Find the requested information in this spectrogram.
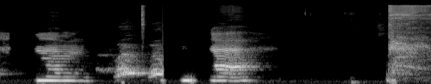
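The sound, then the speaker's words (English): A dog barks a few times in short, loud, separated bursts with quiet gaps between them. “that's my dog saying hello”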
